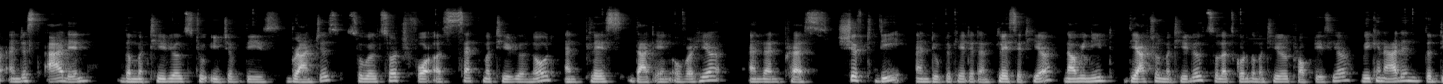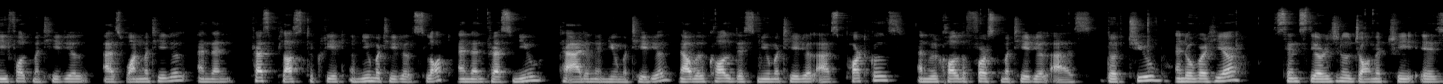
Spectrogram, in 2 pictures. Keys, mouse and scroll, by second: 0.0 scroll down 2, 0.3 middle click, 2.0-2.6 drag, 3.8 shift+a, 8.9 shift+d, 10.9 scroll up 3, 12.4 click, 13.5-15.4 drag, 19.3-20.8 drag, 21.5-23.5 drag, 23.5 scroll up 1, 24.3 click, 25.1 click, 26.1 middle click, 26.8 middle click, 27.1-27.8 scroll down 3, 28.1 click.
